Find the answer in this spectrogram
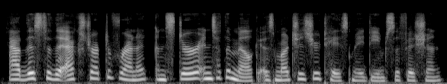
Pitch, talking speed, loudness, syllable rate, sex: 220 Hz, 270 wpm, -18 LUFS, 6.2 syllables/s, female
